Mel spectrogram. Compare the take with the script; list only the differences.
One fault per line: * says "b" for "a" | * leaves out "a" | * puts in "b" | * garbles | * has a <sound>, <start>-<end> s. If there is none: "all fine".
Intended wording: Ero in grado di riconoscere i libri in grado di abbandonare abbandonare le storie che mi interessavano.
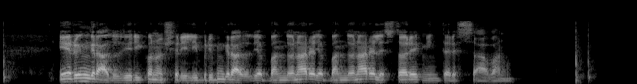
all fine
